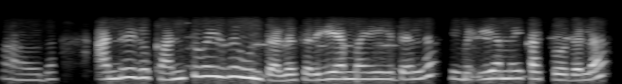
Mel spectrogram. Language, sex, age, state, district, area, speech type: Kannada, female, 30-45, Karnataka, Dakshina Kannada, rural, conversation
